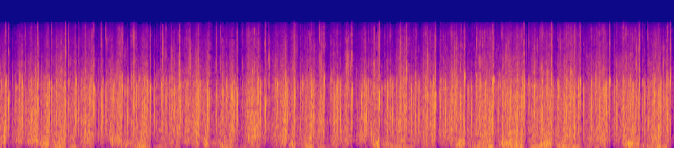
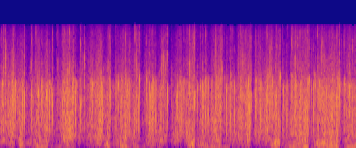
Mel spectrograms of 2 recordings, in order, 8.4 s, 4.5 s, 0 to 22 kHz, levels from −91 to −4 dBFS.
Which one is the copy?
second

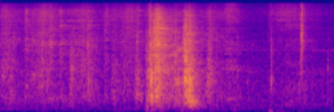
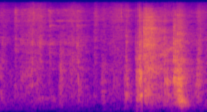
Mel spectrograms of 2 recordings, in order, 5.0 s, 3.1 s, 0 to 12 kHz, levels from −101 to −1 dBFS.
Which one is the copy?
first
